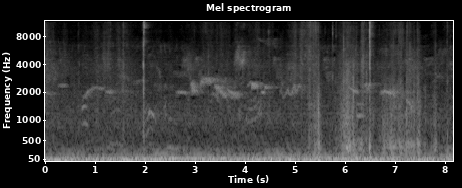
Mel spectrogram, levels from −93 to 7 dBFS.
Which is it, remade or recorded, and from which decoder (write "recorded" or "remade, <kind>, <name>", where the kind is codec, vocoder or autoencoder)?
remade, vocoder, Vocos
